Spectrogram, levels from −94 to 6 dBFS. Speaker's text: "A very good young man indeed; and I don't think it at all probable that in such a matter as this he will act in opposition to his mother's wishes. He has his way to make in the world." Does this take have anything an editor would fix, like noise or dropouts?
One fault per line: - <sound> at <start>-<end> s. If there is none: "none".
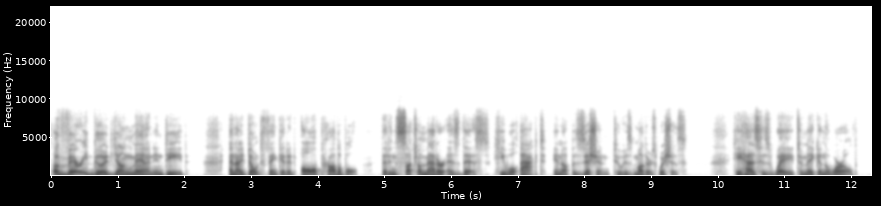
none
